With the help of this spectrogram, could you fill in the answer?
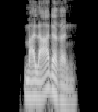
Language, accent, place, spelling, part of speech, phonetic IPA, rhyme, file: German, Germany, Berlin, maladeren, adjective, [maˈlaːdəʁən], -aːdəʁən, De-maladeren.ogg
- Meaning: inflection of malad: 1. strong genitive masculine/neuter singular comparative degree 2. weak/mixed genitive/dative all-gender singular comparative degree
